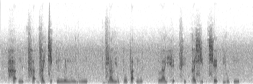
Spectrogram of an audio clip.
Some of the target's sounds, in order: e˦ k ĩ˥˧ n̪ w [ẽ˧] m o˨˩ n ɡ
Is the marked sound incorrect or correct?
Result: incorrect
